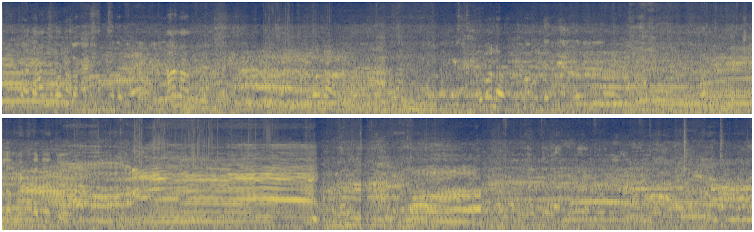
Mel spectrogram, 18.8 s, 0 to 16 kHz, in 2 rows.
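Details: Sahiwal cattle, including a bull calf bought by a Kushtia farmer, at a busy Bangladeshi cattle market on 13 February 2025; overlapping deep drawn-out moos from several animals sound over constant crowd chatter and men talking nearby.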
